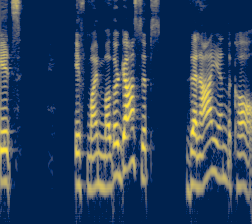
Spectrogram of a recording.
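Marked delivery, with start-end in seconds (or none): 2.8-3.8 leaning hard on the word "I". Example sentence read aloud to demonstrate word emphasis: stress on I. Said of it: "I'm going to really emphasize the word I in this sentence".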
